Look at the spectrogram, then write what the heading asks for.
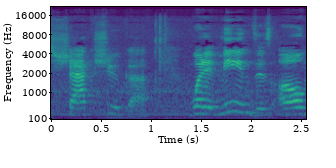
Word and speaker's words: shakshuka: that recipe is shakshuka so shakshouka that's the pronunciation if anyone was wondering it's shakshuka what it means is all mixed up so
